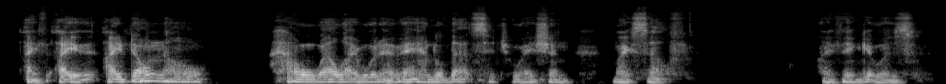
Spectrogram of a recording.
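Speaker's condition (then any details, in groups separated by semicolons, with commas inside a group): ALS; expects to lose voice very soon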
